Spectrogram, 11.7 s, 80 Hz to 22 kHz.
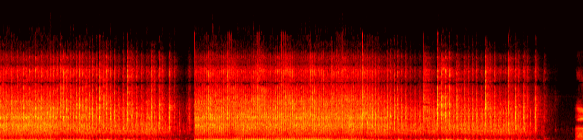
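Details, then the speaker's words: Mini chopper single-cylinder with new fabricated 304 stainless exhaust, VM22 carburetor, stock air box, not rejetted, started on choke: steady popping about four beats a second, brief stall and restart; even, not-too-loud exhaust, normal running. "it sounds good it's not that loud I thought it was going to be louder but uh it's good I am happy with that"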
